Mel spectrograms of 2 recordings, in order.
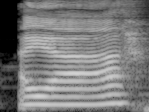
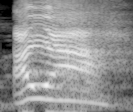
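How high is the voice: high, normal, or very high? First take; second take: normal; very high. First: It is said at a normal pitch. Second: It is said at an extremely high pitch. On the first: A first ordinary call. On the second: An exasperated call after being ignored twice.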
